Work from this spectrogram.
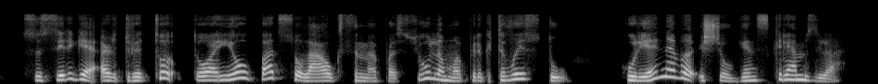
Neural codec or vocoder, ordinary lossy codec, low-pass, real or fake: codec, 16 kHz in and 24 kHz out, 0.9 kbps, LongCat-Audio-Codec, four codebook decoder; Opus, 32 kbps; 10.8 kHz; fake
